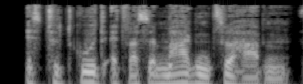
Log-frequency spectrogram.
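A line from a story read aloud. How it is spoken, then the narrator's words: Plain. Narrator (German): sagte sie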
